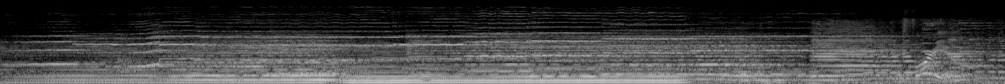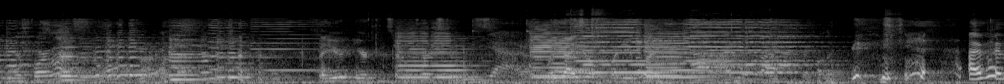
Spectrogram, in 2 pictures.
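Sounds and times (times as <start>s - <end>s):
string quartet playing: 0.0s - 19.2s.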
